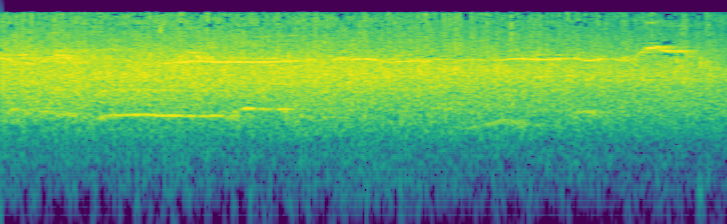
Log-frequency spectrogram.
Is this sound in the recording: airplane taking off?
no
